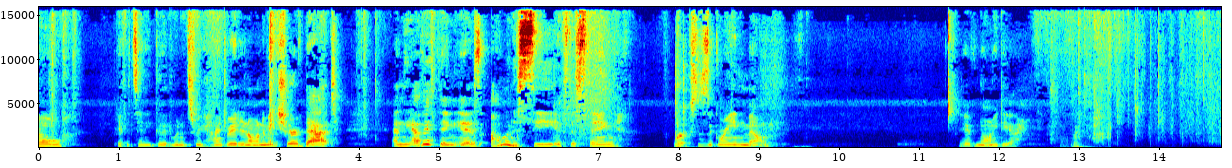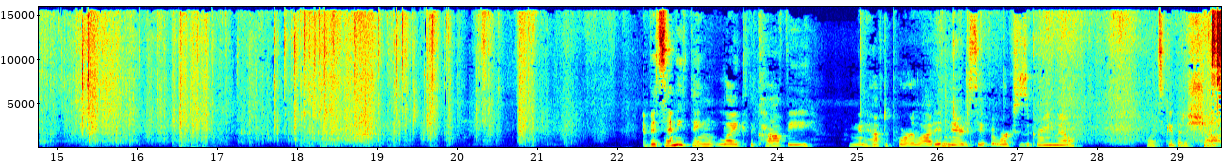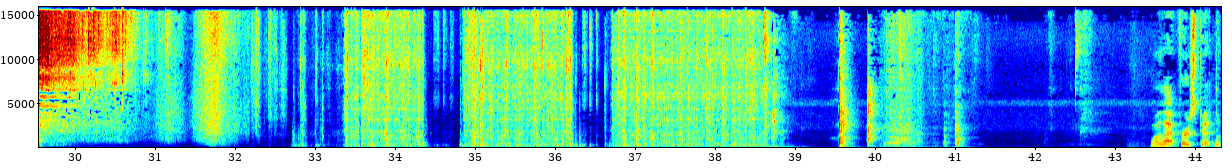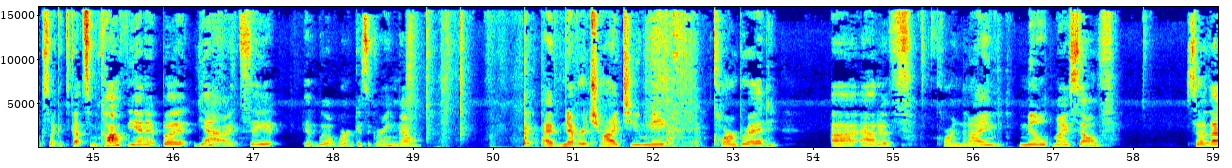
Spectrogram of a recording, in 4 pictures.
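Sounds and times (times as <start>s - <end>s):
plastic bag crinkling: 13.2s - 22.0s, 25.9s - 33.0s
kernels rattling into hopper: 27.4s - 31.1s
hand coffee grinder grinding: 32.6s - 38.7s.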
